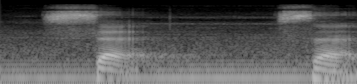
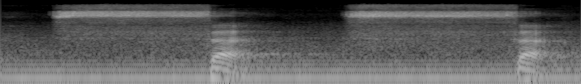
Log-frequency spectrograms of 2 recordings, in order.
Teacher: Ketika kita ucapkan terus sa, maka akan mengalir terus-menerus udaranya. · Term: al-hamz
